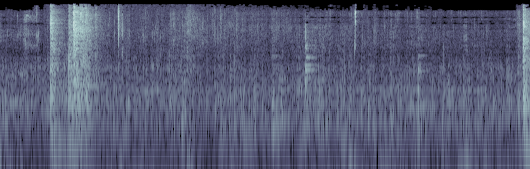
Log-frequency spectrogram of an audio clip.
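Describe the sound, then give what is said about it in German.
Cucumbers simmering in a pot make a steady low sizzle and bubble. A few sharper stirring clatters stand out near the start and again at the end. “Das Ganze soweit köcheln lassen.”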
